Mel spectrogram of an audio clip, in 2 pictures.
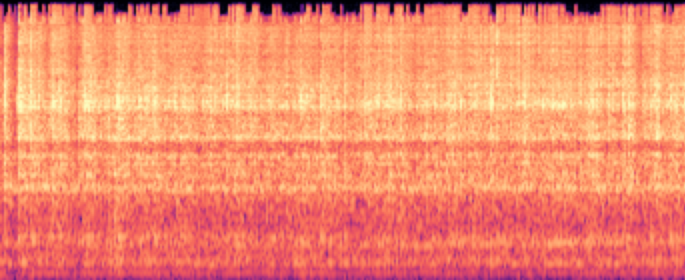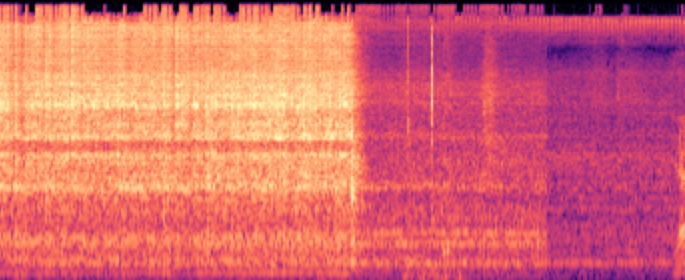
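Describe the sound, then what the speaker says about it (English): Electric welding powered off-grid by solar: a steady, loud crackling buzz that runs unbroken for about ten seconds, then stops abruptly, leaving quieter background noise. "Did that not record that welding?"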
